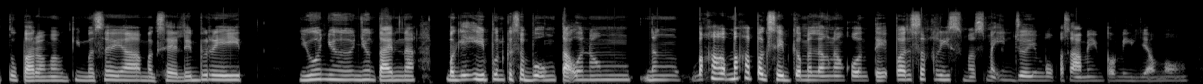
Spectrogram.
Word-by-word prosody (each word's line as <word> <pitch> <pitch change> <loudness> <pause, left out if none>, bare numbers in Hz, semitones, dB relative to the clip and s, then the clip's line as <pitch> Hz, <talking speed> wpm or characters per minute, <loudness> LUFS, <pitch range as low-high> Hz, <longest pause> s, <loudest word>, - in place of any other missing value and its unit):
ito 205 - -4
para 180 -1 +2
maging 180 +1 -7
masaya 195 0 +1
mag-celebrate 195 +4 0 0.5
yun 225 +3 0
yun 215 -1 -1
yung 215 -1 -2
time 195 0 +5
na 200 0 -1 0.3
mag-iipon 220 +2 +2
ka 235 - -1
sa 225 -1 +1
buong 205 0 -2
taon 210 +1 +2
ng 210 +1 -5 0.3
ng 210 0 -5 0.3
maka 255 -4 +4
makapag-save 250 -7 +4
ka 210 - +3
man 200 0 -3
lang 195 0 -1
ng 195 0 -4
konti 190 -2 -3
para 220 0 +3
sa 240 0 +3
Christmas 210 -5 -2
ma-enjoy 195 -2 -5
mo 180 -1 -13
kasama 170 0 -2
yung 175 0 -16
pamilya 175 -1 -12
mo. 180 +1 -18
200 Hz, 165 wpm, -21 LUFS, 185-215 Hz, 0.5 s, time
